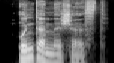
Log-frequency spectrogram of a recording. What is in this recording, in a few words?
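"untermischest", German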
